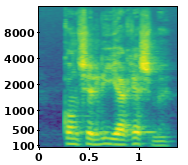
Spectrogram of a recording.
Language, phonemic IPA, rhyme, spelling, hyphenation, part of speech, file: Dutch, /ˌkɔn.si.li.aːˈrɪs.mə/, -ɪsmə, conciliarisme, con‧ci‧li‧a‧ris‧me, noun, Nl-conciliarisme.ogg
- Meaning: conciliarism (view that church councils should be the supreme authority in the Roman Catholic Church)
